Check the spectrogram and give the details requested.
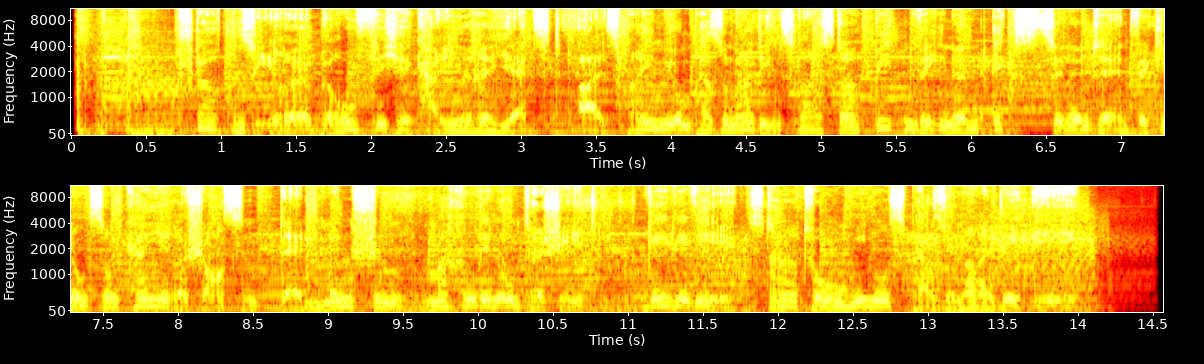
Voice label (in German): Spot; Strato; Personal Version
